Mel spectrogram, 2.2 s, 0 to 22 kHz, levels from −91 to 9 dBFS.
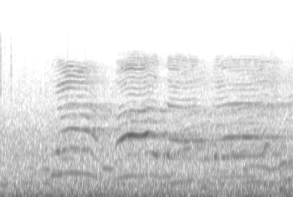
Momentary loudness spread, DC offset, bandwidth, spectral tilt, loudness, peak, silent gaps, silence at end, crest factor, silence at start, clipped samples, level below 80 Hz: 8 LU; under 0.1%; 12 kHz; -5.5 dB/octave; -41 LUFS; -26 dBFS; none; 0 s; 14 dB; 0 s; under 0.1%; -46 dBFS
